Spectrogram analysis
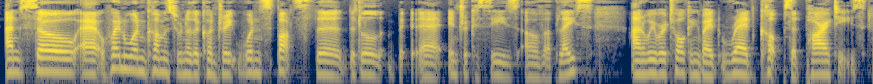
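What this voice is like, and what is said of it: Irish accent. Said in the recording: “you have an interesting accent. You're not from California. ... I am actually Irish”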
